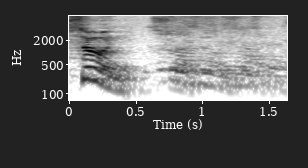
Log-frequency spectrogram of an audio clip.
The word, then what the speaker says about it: Sun: Now, S-U-N, son is soon. Not even the sun that shines up there didn't even pronounce the same. It's a soon, not a song.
